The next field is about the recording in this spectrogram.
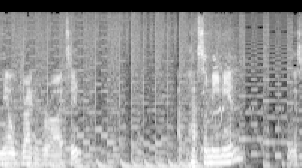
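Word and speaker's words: Passimian: dratini still in the old dragon variety a passaminion that's how you say it pokemon catcher still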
